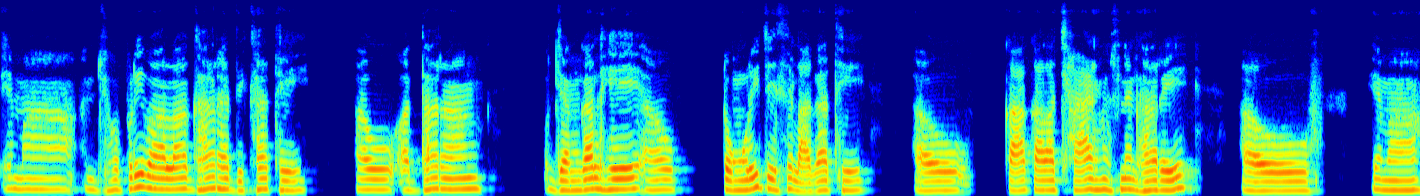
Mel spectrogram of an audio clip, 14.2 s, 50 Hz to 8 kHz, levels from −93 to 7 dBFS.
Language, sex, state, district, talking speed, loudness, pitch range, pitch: Chhattisgarhi, male, Chhattisgarh, Jashpur, 120 wpm, -19 LUFS, 145-160 Hz, 150 Hz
